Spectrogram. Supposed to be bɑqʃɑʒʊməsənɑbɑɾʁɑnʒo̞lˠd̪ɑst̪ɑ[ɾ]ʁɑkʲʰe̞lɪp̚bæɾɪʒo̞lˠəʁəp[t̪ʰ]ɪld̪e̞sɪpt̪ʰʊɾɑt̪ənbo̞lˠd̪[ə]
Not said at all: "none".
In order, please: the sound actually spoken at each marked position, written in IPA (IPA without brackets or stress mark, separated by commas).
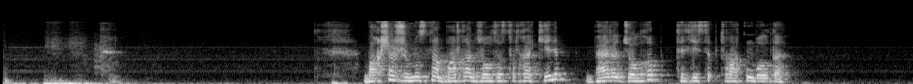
ɾ, t̪ʰ, ə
